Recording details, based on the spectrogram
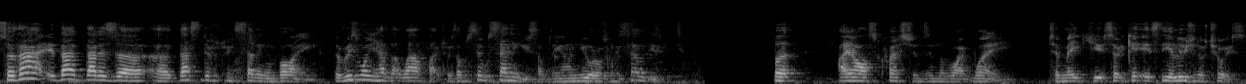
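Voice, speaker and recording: Someone talks at a very fast pace. The speech comes in a London accent. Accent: European (London). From London, England. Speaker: entrepreneur and business educator, angel investor. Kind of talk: workshop lecture.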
